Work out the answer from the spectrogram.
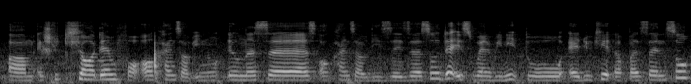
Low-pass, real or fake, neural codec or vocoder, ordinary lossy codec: none; real; none; none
